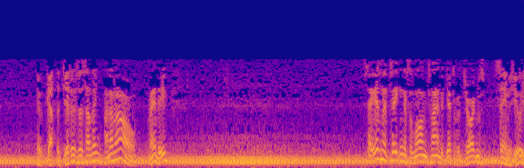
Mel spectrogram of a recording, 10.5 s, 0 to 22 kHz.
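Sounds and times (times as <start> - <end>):
car engine revving and accelerating: 0.0 - 10.4
speech: 0.8 - 3.6, 7.4 - 10.4.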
